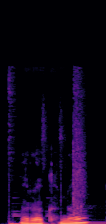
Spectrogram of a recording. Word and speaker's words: rakhna: The pronunciation of this verb rakhna, r-a-k-h-n-a, rakhna.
